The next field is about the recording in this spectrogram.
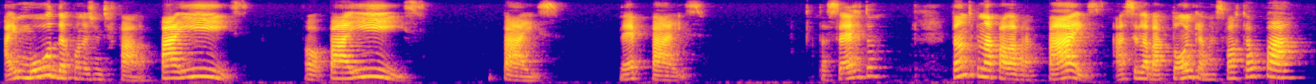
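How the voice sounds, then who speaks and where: A Brazilian woman teaching a remote lesson, drawing out words slowly to show stressed syllables. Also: medium pitch, lively intonation, pushed and bright. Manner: slow, drawn-out word modelling with stressed syllables. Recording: echoey room, dull lo-fi sound.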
